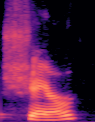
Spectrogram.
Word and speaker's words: SHARE: Number 8 is actually, it's SHARR. I just want to spell that out for our listeners, but it's pronounced SHARE.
